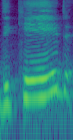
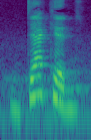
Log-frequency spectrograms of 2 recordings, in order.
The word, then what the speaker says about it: decade: corrected in the lender it's not decayed it's decade decade yes decade kid what would be decayed something that's gone off it's the past tense of decay will be decayed and this is a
